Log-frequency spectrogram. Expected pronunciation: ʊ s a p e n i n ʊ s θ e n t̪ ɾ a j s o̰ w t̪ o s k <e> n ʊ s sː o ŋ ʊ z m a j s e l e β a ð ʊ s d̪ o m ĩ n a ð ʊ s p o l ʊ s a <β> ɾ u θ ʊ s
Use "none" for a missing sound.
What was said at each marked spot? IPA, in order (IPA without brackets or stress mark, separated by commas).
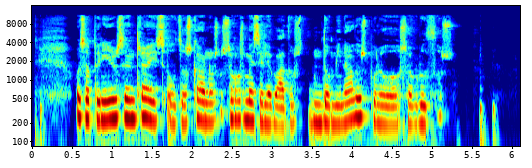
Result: a, β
